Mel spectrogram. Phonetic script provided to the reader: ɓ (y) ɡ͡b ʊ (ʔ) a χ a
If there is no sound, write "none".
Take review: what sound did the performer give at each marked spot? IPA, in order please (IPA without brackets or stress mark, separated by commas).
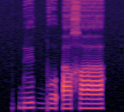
y, ʔ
